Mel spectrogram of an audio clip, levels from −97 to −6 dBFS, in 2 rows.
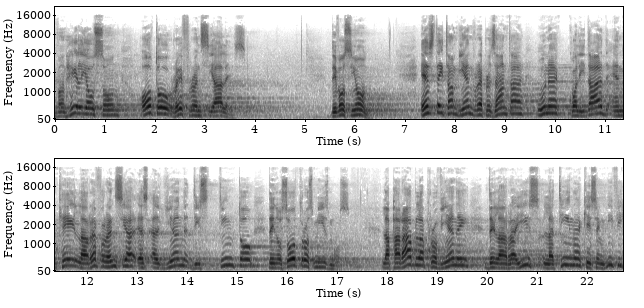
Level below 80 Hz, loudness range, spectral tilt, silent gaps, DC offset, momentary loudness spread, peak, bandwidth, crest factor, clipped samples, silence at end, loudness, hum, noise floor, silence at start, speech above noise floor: -66 dBFS; 4 LU; -5 dB/octave; none; under 0.1%; 13 LU; -6 dBFS; 16 kHz; 16 dB; under 0.1%; 0 s; -21 LUFS; none; -50 dBFS; 0 s; 29 dB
